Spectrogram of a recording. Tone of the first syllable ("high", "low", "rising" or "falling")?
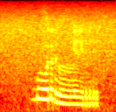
high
